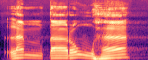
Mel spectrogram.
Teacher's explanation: Dal lam taru mim sukun bertemu ta idhar syafawi mim sukun dibaca jelas tanpa mendengung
